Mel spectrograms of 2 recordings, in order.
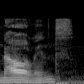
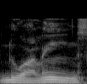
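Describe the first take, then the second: First: The city name is said the local way. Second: The city name is said the standard way. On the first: It is meant for people from the city. "that's just for the locals" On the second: It is meant for visitors to the city. "To all the tourists, you may pronounce that"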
